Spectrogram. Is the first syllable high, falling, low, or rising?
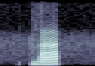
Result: rising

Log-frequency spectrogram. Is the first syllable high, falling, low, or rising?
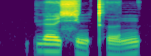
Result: high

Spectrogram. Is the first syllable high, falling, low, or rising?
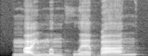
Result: rising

